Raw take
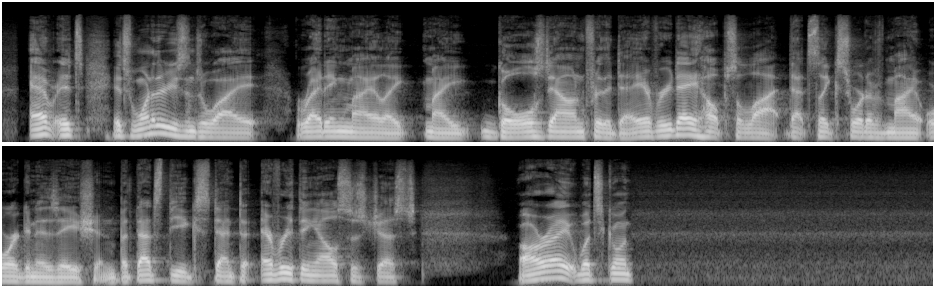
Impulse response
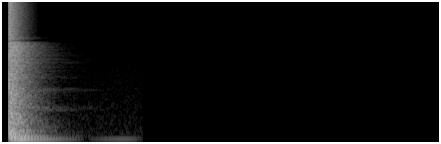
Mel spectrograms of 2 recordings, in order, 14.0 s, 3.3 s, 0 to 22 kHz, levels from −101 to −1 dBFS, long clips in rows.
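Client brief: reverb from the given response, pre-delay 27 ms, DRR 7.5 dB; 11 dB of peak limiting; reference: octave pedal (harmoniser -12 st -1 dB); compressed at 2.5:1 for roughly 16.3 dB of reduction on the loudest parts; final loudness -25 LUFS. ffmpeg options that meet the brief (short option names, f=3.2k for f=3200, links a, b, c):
-filter_complex "[0:a]acompressor=threshold=-40dB:ratio=2.5,alimiter=level_in=6dB:limit=-24dB:level=0:latency=1,volume=-6dB,asplit=2[a][b];[1:a]atrim=start_sample=2205,adelay=27[c];[b][c]afir=irnorm=-1:irlink=0,volume=-22dB[d];[a][d]amix=inputs=2:normalize=0,asplit=2[e][f];[f]asetrate=22050,aresample=44100,atempo=2,volume=-1dB[g];[e][g]amix=inputs=2:normalize=0,volume=11dB"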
